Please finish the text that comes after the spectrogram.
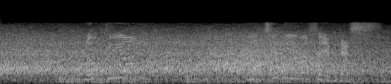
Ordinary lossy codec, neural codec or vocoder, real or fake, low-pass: none; none; real; 7.2 kHz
